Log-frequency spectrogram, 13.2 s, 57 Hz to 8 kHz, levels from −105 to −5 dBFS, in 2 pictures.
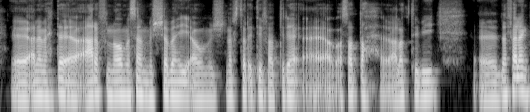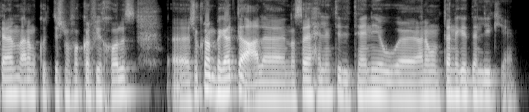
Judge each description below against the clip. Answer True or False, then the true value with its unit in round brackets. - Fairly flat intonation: True (1.9 semitones)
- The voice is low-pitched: True (115 Hz)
